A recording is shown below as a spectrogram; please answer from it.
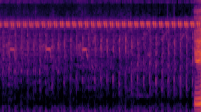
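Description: Quiet field ambience between sentences: a faint, steady, high-pitched whine over a soft background hiss, with a rapid faint pulsing.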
